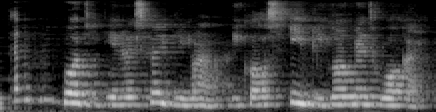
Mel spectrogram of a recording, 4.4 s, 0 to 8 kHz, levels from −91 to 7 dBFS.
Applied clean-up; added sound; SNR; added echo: neural mask model DeepFilterNet 3.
